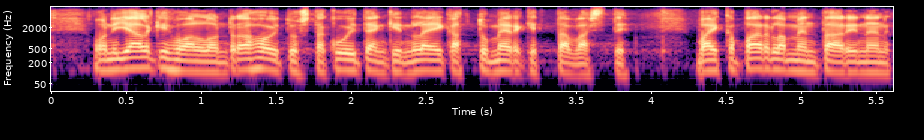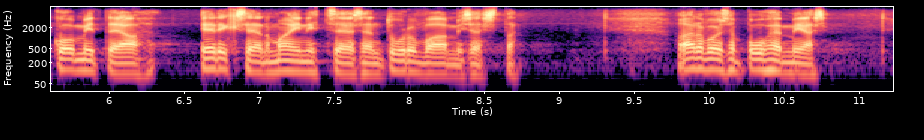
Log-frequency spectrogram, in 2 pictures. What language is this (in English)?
Finnish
